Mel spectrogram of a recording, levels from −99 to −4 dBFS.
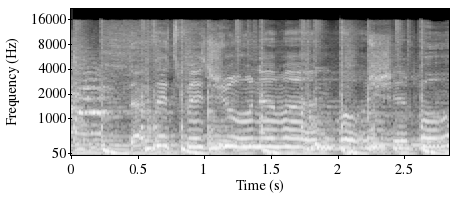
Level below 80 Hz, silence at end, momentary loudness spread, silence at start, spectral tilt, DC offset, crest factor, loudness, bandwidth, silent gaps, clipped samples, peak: -20 dBFS; 0 s; 2 LU; 0 s; -5 dB/octave; under 0.1%; 10 dB; -11 LUFS; 16.5 kHz; none; under 0.1%; 0 dBFS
